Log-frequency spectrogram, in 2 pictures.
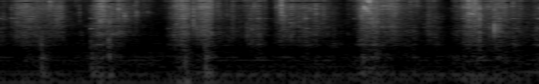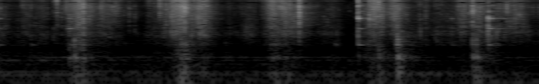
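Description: Tongs clink against a glass bowl.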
